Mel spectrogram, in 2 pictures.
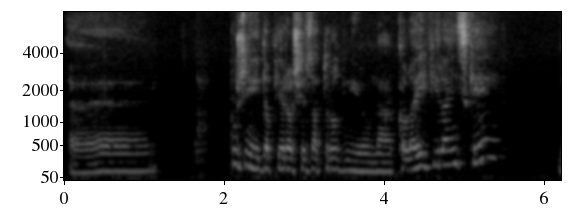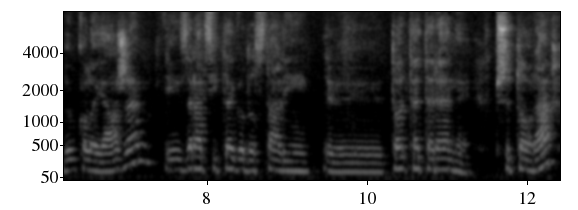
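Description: An older man recalling his family history in a halting way, full of pauses and hesitations. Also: medium pitch, darkish tone. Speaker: interviewee, longtime local resident. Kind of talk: oral history recollection.

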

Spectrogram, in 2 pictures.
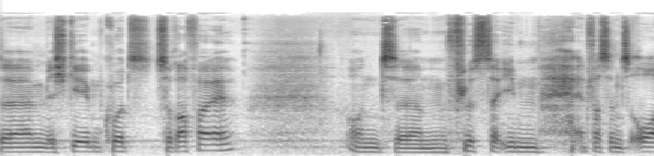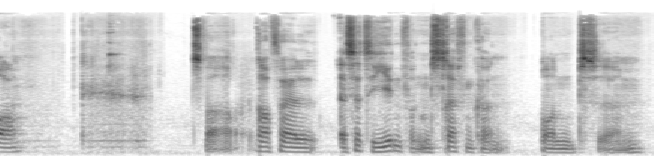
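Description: A man playing a tabletop role-playing game, narrating his character's actions in a measured, hesitant way with pauses. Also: mid-range voice. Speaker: player in tabletop role-play.

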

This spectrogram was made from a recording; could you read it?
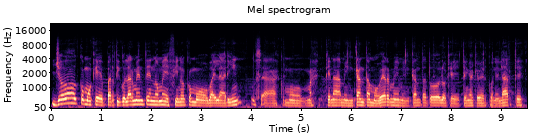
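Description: A man's voice: mid-range voice, fairly even intonation, normal speed, hardly any pauses, mellow. A young man from Venezuela with a Venezuelan accent, a dancer guest in a studio interview, friendly and upbeat. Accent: Venezuelan Spanish. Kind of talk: casual interview. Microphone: handheld microphone.

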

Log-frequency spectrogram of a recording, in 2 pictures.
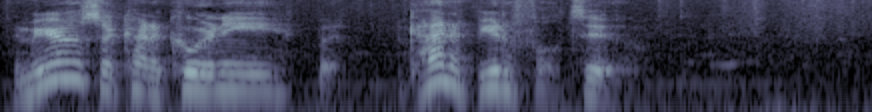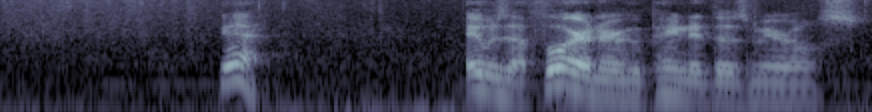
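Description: A man playing a horror game and commenting on it, loud, excitable and sarcastic, swearing freely and reading the game's lines aloud. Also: fairly high pitch, a little slow, long pauses, slight background noise. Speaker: game streamer. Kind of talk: let's play commentary.

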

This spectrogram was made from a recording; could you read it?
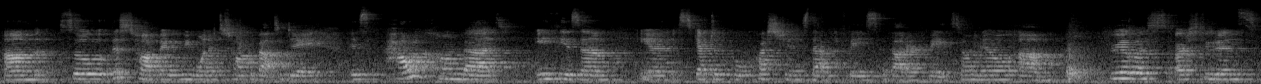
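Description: A woman's voice: mid-range voice, fairly even intonation, unhurried. An eighteen-year-old woman hosting a casual discussion in a church room, talking earnestly with frequent "um" fillers. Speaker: host. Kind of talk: casual discussion, leading a prayer. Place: church room, small group at a table. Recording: echoey room, heard from a distance, background noise.

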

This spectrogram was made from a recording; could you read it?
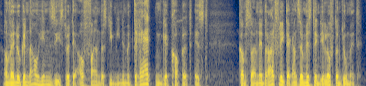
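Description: A man's voice: low voice, lively intonation, a little fast, darkish tone, breathy edge, no echo. A man voicing a commanding, wary German army squad leader in an audiobook, sardonic and barking.

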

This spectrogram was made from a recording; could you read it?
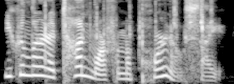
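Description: An indignant high school girl read by a woman narrator, prim and quick to judge. It is an audiobook character, recorded with a faint noise underneath. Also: very animated. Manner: indignant, judgmental. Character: disapproving, prim teenage schoolgirl typing online. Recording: slightly noisy home recording.

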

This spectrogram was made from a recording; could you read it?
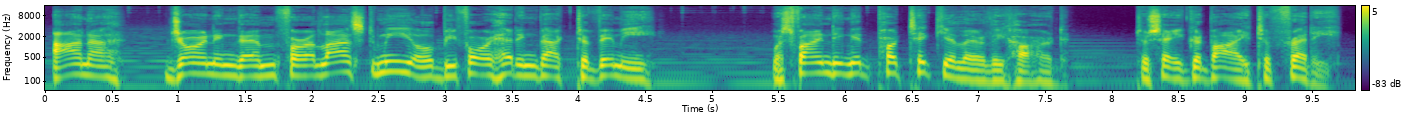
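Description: A man narrating a scripted dramatic story in a measured, solemn way. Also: medium pitch. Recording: music under the voice. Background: background music.

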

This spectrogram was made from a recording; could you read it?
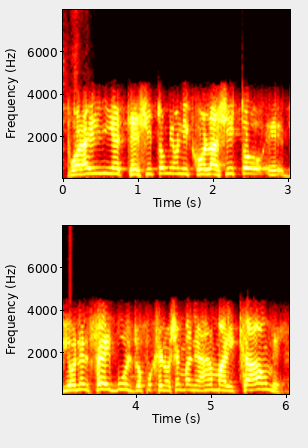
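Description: A man's voice: extremely high pitch, steady tone, normal speed. A man voicing a rustic, foul-mouthed, agitated 78-year-old from Antioquia, Colombia, in a folksy, rambling prank phone call. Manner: folksy, rambling, swearing, repetitive. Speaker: prank caller. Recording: muffled, very noisy phone recording with clicks.

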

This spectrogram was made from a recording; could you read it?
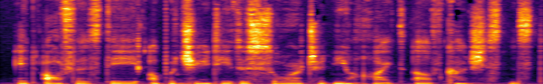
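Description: Low, breathy woman guiding a meditation. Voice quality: breathy, soft, whispery. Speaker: guided meditation host. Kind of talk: guided meditation narration.

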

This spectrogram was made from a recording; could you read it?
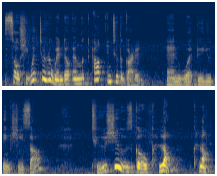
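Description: A middle-aged woman reading a children's picture book aloud in an expressive, dramatic way, drawing out the sound words. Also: lowish voice, a little slow. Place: small indoor room with wall cards and pillows.

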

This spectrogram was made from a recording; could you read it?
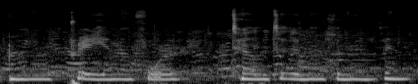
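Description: Woman acting a high-pitched, timid, nervous schoolgirl yandere. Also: monotone, normal speed, crowd noise, natural voice. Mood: lovesick, self-loathing. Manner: nervous, stammering, breathy hesitant delivery. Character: timid, bullied young female student, shy obsessive yandere. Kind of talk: roleplay audio drama acting.

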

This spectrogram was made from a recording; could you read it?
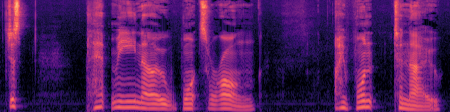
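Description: A man acting a tender, slow-talking caring boyfriend. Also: medium pitch, lively intonation, no room sound, clean studio sound. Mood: soothing. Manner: soothing, tender, reassuring. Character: caring, worried boyfriend fussing tenderly over sick partner. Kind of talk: ASMR boyfriend roleplay.

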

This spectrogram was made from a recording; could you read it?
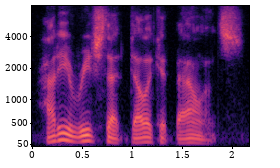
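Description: A middle-aged man hosts a casual interview podcast. His voice sits fairly low, and the close microphone gives a dry sound with little room in it. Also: animated, normal speed, dry recording. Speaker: podcast host. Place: home room, video call.

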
